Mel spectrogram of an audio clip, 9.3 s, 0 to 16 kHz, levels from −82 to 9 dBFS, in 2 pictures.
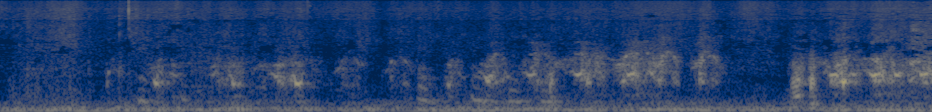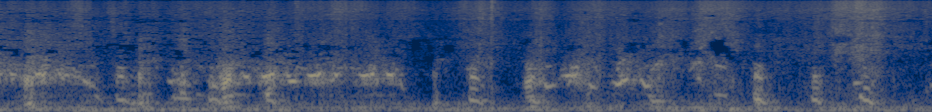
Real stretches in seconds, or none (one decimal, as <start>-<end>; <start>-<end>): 1.2-4.1; 5.4-7.6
